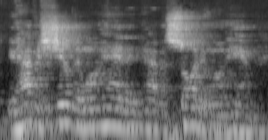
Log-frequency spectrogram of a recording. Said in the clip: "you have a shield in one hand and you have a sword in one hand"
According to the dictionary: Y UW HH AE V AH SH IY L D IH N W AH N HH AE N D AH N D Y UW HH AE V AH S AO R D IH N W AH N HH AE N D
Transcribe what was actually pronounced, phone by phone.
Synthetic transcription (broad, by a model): Y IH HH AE V AH SH IY L D IH N W AH N HH AE N D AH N Y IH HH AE V AH S AO R D IH N W AH N HH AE N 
